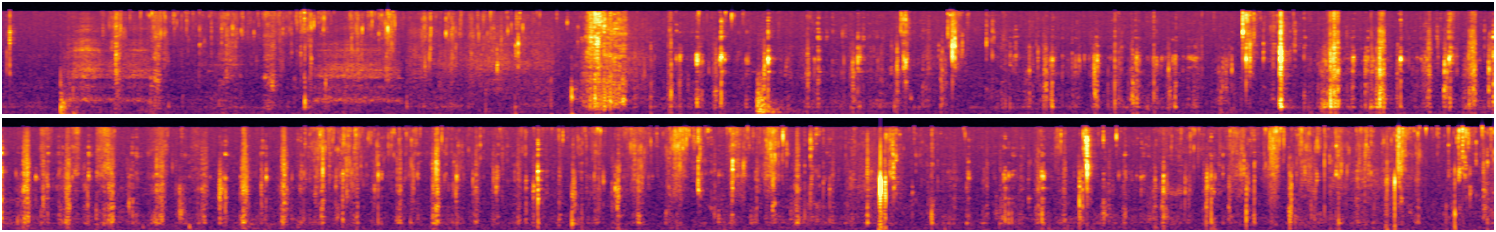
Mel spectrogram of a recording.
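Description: Close-miked chewing of a mouthful of rice and pork curry: crunching and wet mouth clicks, many quick clicks throughout, with a louder burst about six seconds in.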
